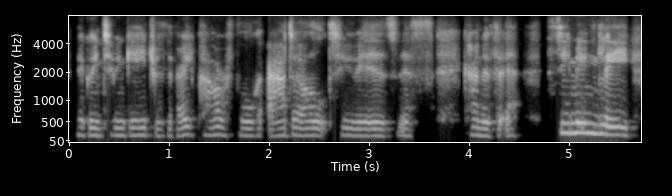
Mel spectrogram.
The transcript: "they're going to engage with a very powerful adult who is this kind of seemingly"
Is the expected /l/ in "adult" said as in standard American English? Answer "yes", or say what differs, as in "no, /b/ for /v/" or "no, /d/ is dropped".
yes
